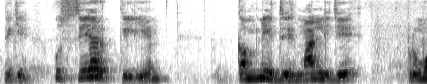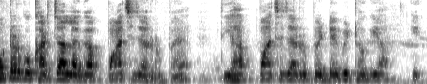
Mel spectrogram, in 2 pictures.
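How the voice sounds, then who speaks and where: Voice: mid-range voice, moderate pace, a little mellow, husky. A commerce teacher giving a recorded lesson who explains step by step with worked number examples. The teacher talks straight to the students, asking and then answering their own questions and correcting themselves mid-sentence.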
